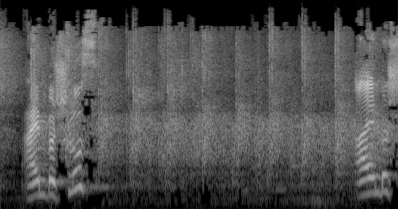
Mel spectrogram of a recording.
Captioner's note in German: Beifall Freie Demokraten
